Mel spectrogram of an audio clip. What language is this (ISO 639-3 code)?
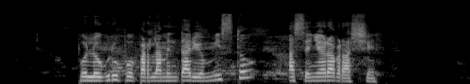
glg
